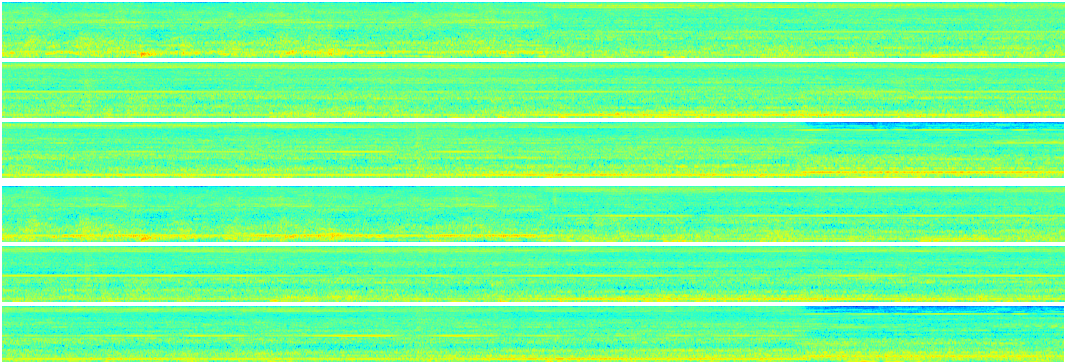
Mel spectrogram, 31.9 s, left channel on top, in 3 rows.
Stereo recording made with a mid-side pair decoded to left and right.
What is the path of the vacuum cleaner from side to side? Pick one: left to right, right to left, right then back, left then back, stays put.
stays put.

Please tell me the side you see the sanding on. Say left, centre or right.
centre.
